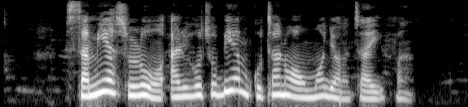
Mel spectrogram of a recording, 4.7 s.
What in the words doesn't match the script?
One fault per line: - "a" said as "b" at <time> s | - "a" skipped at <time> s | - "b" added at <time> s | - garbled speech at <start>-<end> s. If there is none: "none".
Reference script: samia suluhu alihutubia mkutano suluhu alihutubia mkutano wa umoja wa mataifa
- "suluhu alihutubia mkutano" skipped at 2.9 s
